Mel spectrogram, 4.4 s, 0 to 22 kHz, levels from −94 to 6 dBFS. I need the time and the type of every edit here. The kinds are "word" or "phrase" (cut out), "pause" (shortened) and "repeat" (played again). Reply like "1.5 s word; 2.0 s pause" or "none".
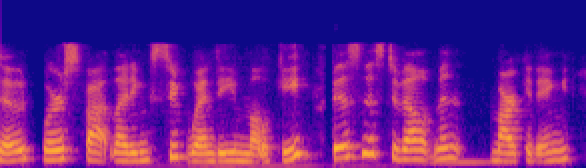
1.4 s word; 2.4 s pause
